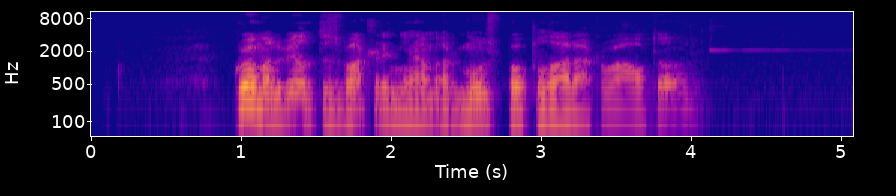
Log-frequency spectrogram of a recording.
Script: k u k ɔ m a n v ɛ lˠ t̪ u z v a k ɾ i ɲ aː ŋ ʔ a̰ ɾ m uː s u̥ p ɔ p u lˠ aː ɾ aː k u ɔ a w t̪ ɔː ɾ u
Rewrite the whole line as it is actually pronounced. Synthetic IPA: k u ɔ m a n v i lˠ t̪ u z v a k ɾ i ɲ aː m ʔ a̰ ɾ m uː s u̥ p ɔ p u lˠ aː ɾ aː k u ɔ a w t̪ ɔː ɾ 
